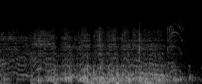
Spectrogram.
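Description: Electric motor and geared drivetrain of an RC rock crawler running under load, a rough, fluttering whir that starts about half a second in and stops just before the end.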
